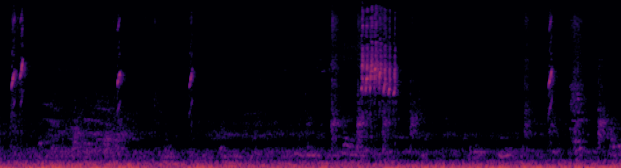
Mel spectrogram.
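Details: Flamboyan kept as a master bird to tutor competition songbirds, with a rough voice: short sharp chirps scattered through the clip and a harsh buzzy burst in the middle, over a steady low hum.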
